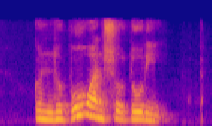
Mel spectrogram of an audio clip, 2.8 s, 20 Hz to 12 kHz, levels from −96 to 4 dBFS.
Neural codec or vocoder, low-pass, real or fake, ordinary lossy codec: codec, 16 kHz, 0.8 kbps, ZipCodec; 7.2 kHz; fake; AAC, 32 kbps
